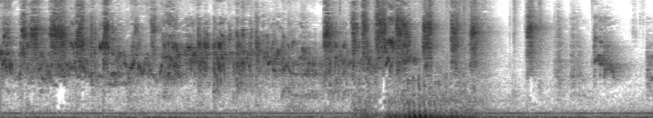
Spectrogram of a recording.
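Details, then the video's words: Budgerigars kept as pets sing and chirp in busy overlapping chatter of high, rapid warbles and squeaks, then a brief low thump near the middle before the chirping thins out to a few scattered calls over a faint hum. "BUDGIES SINGING AND CHIRPING"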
